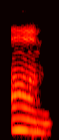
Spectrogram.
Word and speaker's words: hygge: Yeah, it looks like Hygge, but it's Hygge.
